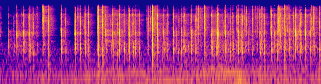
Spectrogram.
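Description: Both tattooed hands type rapidly with their fingertips on a full-size RGB-backlit Corsair mechanical keyboard with plastic keycaps, in a dark room. A fast, uneven stream of sharp, bright clicks rings out, each dying away almost instantly over a soft low rumble. The taps run steadily for the whole stretch without stopping.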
